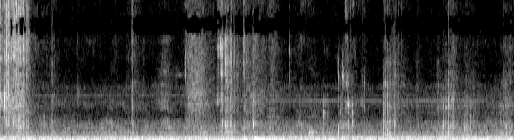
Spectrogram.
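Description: A bite into a slice of thin-crust homemade pizza, crunching right at the start, then quiet chewing with small scattered mouth clicks.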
